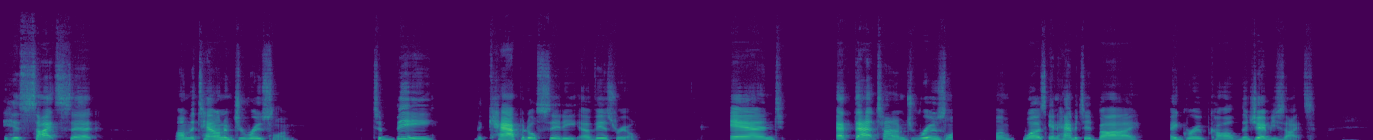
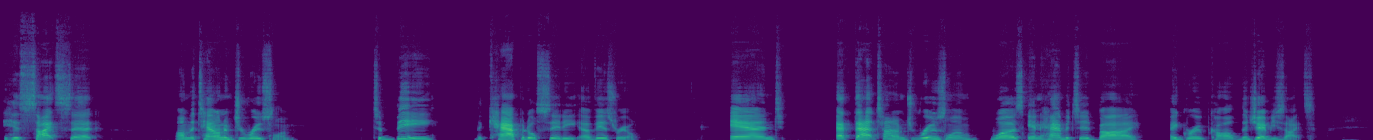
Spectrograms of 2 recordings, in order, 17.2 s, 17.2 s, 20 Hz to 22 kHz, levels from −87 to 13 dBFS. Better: second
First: audio freezing; at 12 s for 0.5 s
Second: none

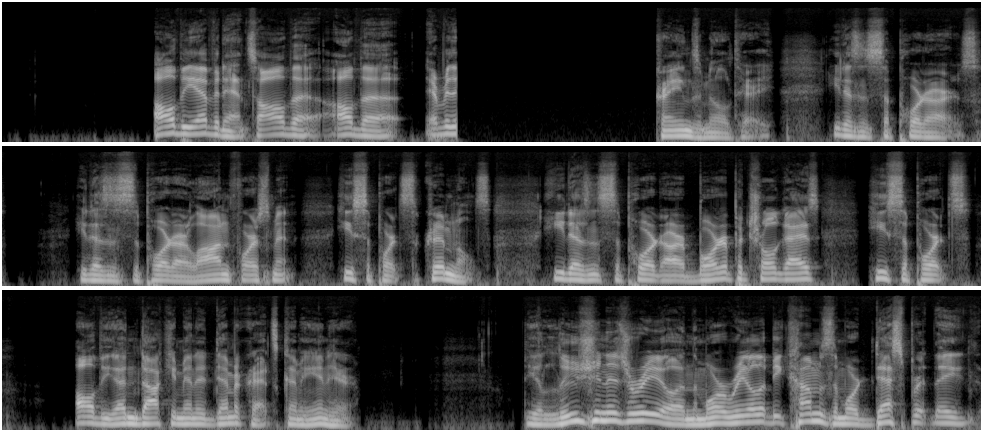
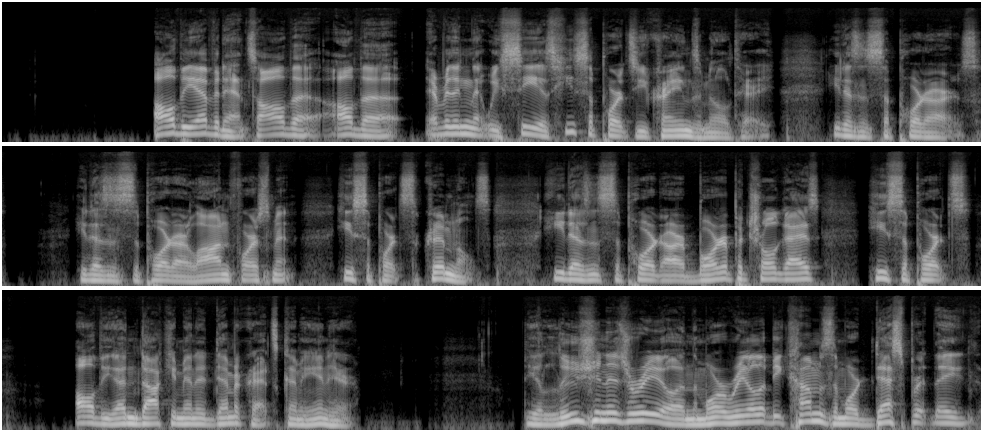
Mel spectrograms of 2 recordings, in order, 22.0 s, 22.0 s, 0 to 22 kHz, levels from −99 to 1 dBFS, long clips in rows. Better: second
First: audio cutting out; at 3.5 s for 1.5 s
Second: none

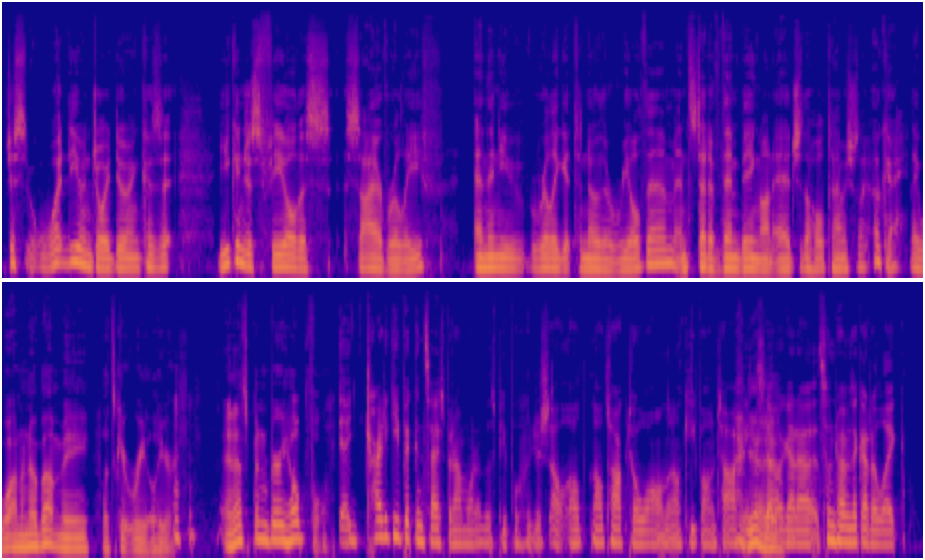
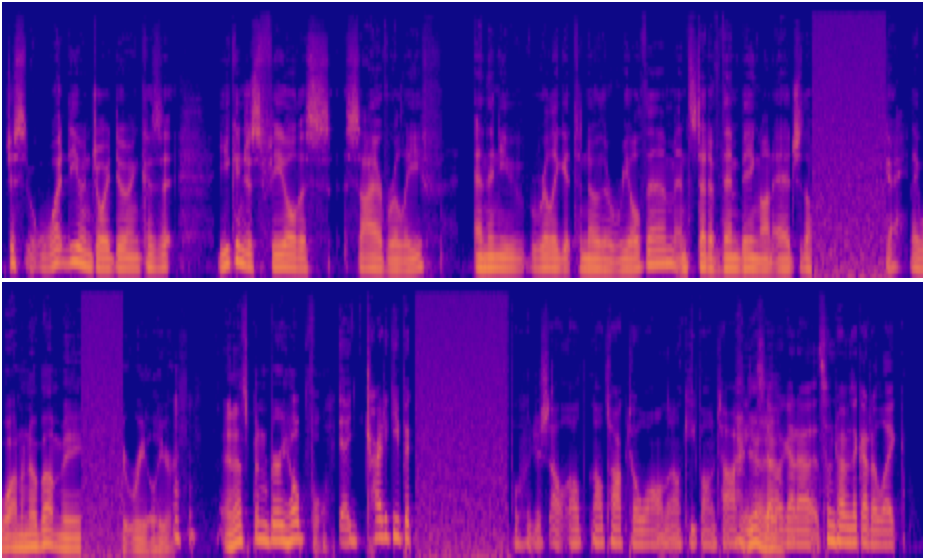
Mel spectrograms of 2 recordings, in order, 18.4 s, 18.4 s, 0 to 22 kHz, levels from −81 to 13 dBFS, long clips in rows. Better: first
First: none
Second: audio cutting out; filled with static; at 8 s for 0.5 s, at 10 s and at 13 s for 1 s

